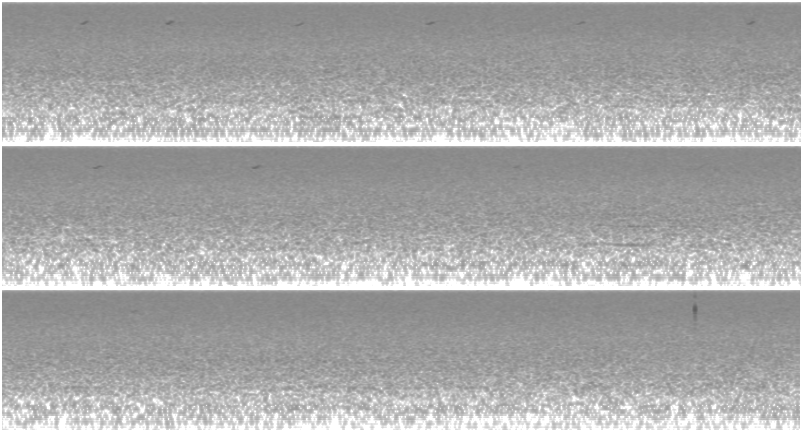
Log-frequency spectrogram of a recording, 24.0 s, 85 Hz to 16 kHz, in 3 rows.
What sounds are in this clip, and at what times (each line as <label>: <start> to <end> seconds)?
unidentified bird chip note: 0 to 14 seconds
insect buzz: 14 to 16 seconds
